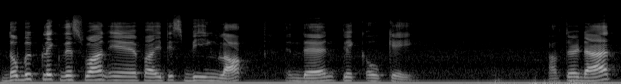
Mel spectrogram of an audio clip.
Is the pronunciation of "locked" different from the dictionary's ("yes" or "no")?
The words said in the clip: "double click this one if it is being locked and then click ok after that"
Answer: no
